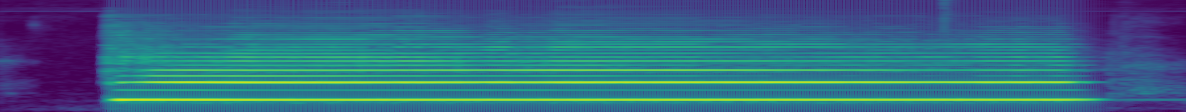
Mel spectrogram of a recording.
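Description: A single clarinet D note held steadily for about five seconds, full and reedy, loud and close, ending cleanly.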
